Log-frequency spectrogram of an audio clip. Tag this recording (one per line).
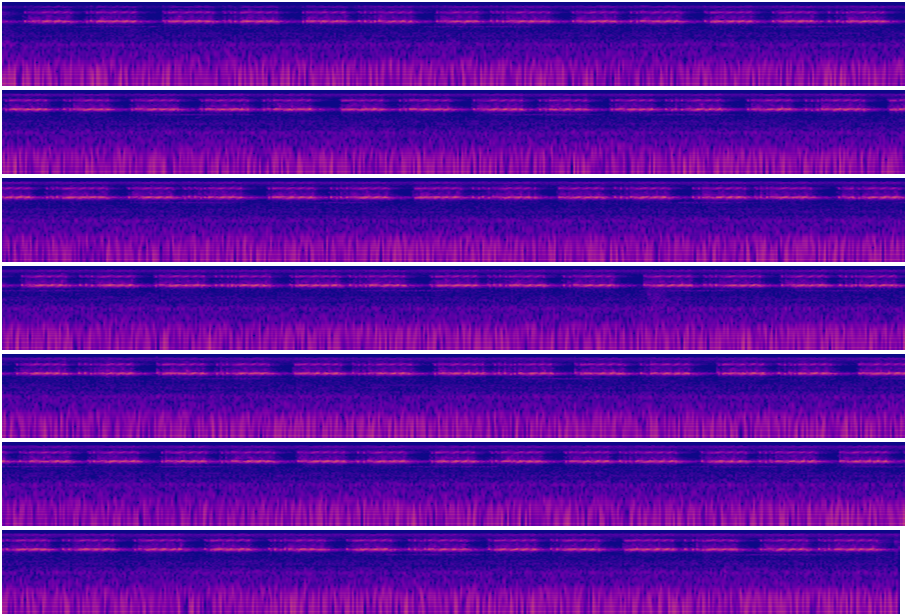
cricket
grillo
